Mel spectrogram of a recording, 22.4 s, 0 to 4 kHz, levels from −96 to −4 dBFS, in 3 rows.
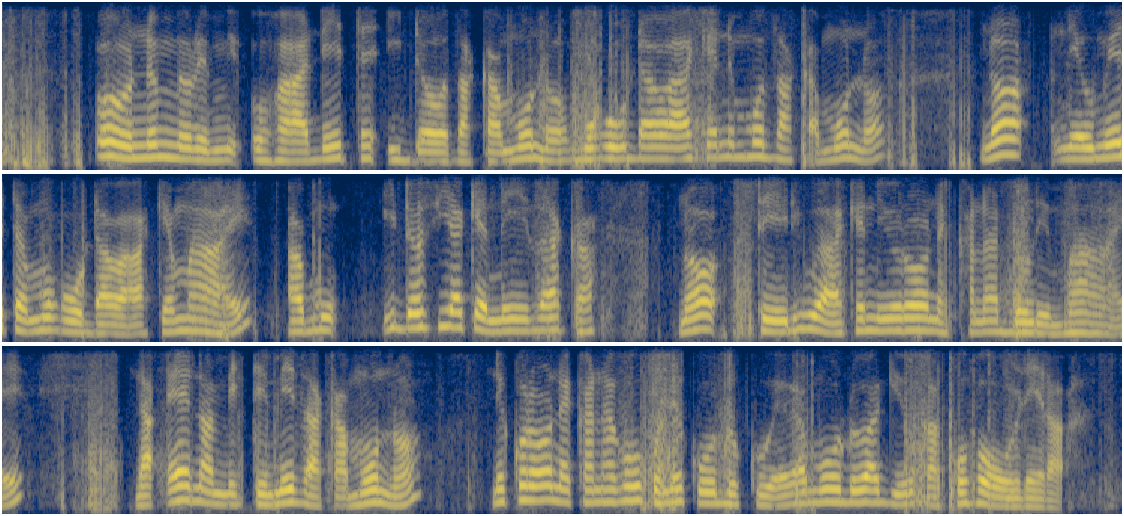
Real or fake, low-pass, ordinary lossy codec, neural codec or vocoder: fake; 3.6 kHz; Opus, 24 kbps; vocoder, 22.05 kHz, 80 mel bands, WaveNeXt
